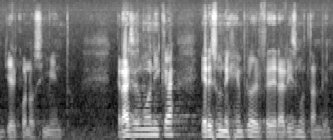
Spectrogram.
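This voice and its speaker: A man with a Yucatán accent speaks at a medium pitch. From Mexico, Yucatán. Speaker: industry chamber president. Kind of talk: formal thanks speech.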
